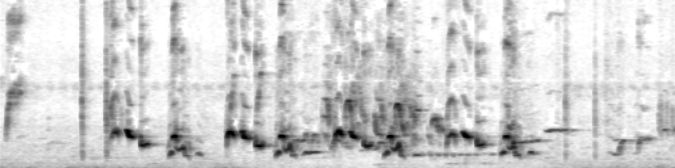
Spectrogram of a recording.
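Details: White-rumped shama in an aviary sanctuary, communicating with its flock: a rich jumble of whistles, trills and scratchy notes, a sustained outburst after a near-silent start, then a few scattered soft notes.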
